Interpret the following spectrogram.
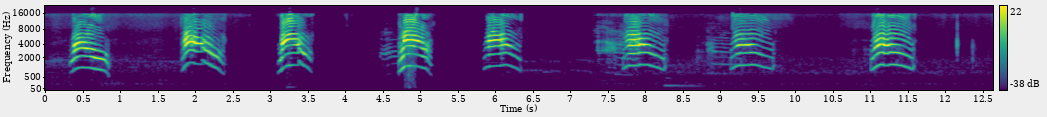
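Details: Mother cat cleaning her kittens, repeating clear drawn-out meows that bend up and down, eight calls spread over about twelve seconds at uneven one- to two-second intervals in a quiet indoor setting.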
